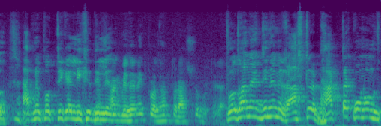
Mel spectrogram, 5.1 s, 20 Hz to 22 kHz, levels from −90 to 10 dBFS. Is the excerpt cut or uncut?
uncut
